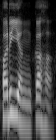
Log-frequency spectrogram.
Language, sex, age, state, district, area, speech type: Sanskrit, male, 18-30, Karnataka, Dakshina Kannada, urban, read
